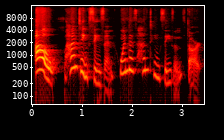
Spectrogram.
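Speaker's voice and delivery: put-on careful speech, East Tennessee accent suppressed; without an accent. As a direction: enunciate each word to hide the East Tennessee accent. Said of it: "do this without an accent".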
